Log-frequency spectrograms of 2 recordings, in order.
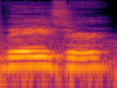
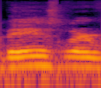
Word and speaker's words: Baszler: You wanted your favorite, Shayna Baszler, to win, right? Yes, I am I pronouncing it wrong? Right? Wait, did I say Baszler? Is it Shayna Baszler? Shayna Baszler, yeah.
